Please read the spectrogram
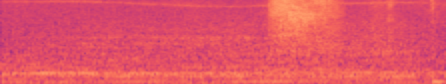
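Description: A steady low hum with one short scrape about one and a half seconds in, as a pencil and a clear acrylic ruler are worked over a Kydex sheet on a cutting mat.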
